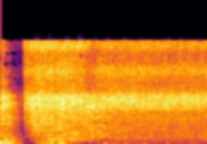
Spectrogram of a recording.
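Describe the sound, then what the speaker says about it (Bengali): Papaya pieces hit hot oil seasoned with bay leaves and five-spice, bursting into a loud, continuous sizzle right after a brief dip, close up and steady with no talking. "এর মধ্যে আমি পেঁপেগুলো ঢেলে দিচ্ছি।"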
